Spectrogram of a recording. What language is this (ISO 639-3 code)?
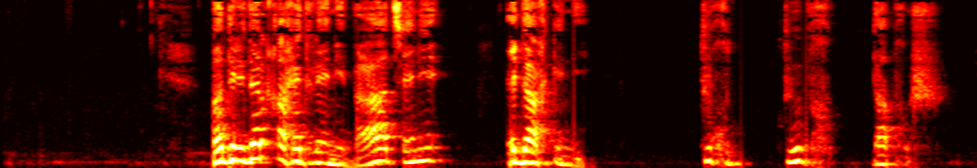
bbl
